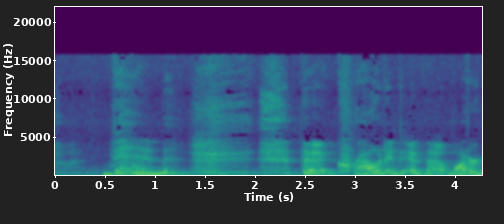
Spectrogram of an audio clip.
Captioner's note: laughs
